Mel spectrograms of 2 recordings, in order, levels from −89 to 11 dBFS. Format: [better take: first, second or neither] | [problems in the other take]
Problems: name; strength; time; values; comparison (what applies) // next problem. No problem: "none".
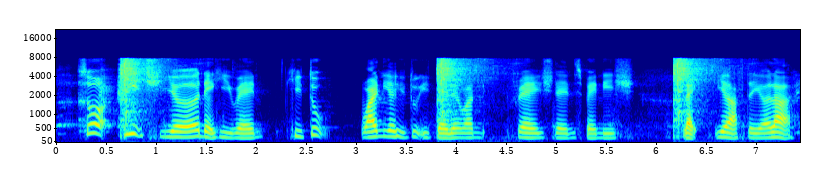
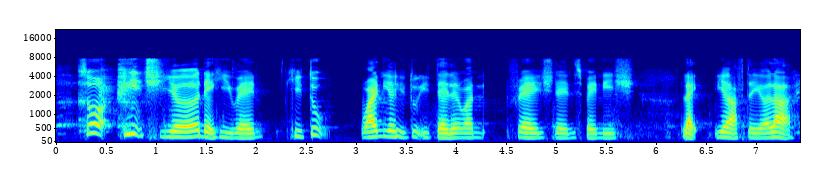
second | background sound (Shatter); 4 dB below the speech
